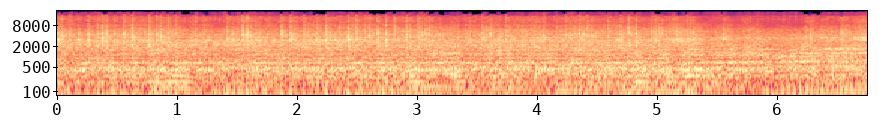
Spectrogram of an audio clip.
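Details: Honda FG110 tiller with GX25 engine, owner-fitted Amazon carb, ran only on choke, oil-soaked filter: constant rough busy drone never settling to a clean slow idle; poor idle and bogging, suspected untuned carb.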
